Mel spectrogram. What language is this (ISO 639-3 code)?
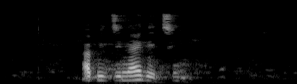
wes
